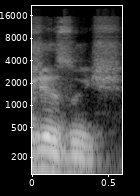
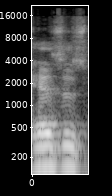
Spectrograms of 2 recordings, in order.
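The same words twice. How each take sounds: First: The name is pronounced the Portuguese way. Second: The name is pronounced the Spanish way. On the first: This is the name's real pronunciation. The speaker calls it right. "in Portuguese, it's Gabriel Jesus" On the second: This comes from mixing in a Spanish pronunciation. The speaker calls it wrong. "I kind of mix up to Spanish"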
